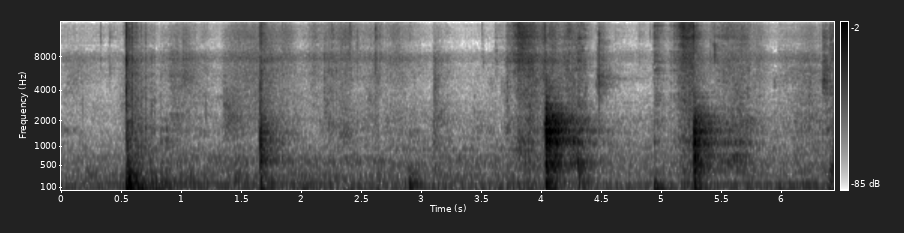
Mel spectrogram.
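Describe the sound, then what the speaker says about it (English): A knife chops watermelon into bite-sized pieces on a board, giving about seven sharp, separate knocks at uneven intervals, close and fairly quiet, with no talking. "One of the nice perks about cutting up the watermelon is you get to eat it."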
